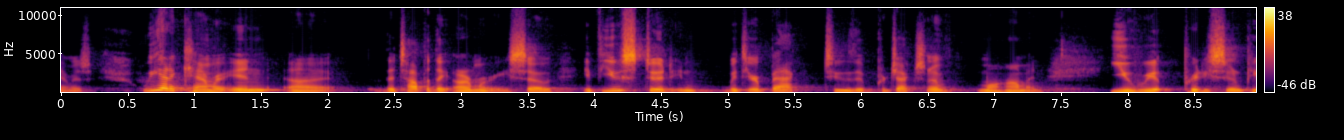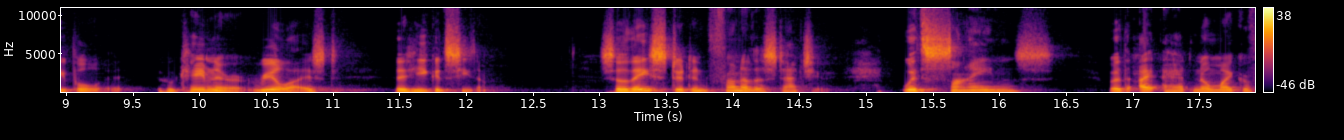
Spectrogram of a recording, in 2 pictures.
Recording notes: live on stage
